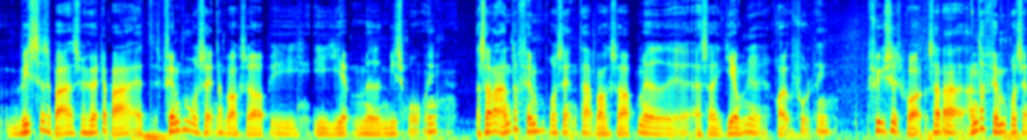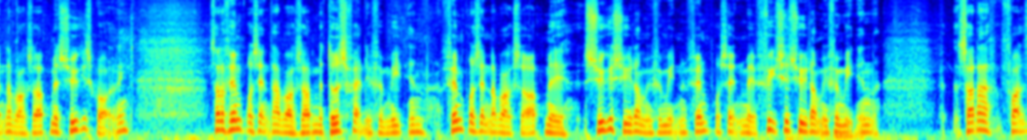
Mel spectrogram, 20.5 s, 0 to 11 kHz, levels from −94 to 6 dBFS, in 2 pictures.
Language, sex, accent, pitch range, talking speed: Danish, male, native, 110-145 Hz, 235 wpm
